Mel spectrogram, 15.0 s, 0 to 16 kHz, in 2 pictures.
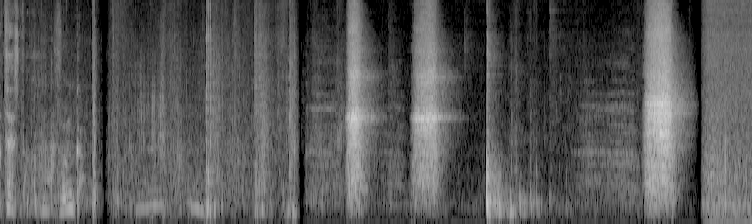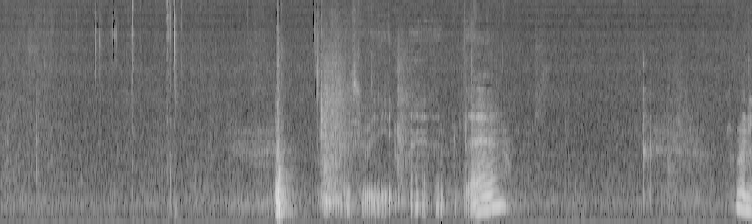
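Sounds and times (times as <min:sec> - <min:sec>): puffs of breath blown: 0:03.1 - 0:04.6.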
